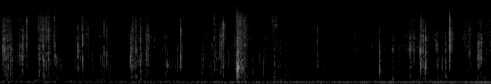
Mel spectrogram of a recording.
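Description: An envelope of birthday mail being cut open, with close, crisp crinkling and tearing bursts of paper in quick irregular strokes over a low steady hum, no talking.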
